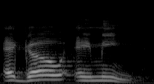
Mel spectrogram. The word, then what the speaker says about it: ego eimi: But it starts with a phrase that is pronounced in English, ego eimi.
